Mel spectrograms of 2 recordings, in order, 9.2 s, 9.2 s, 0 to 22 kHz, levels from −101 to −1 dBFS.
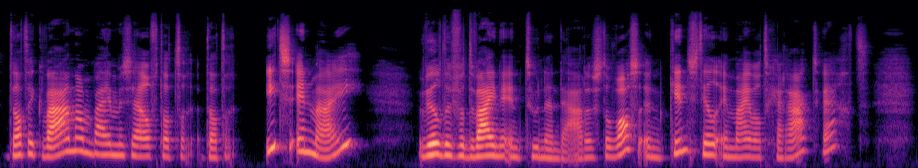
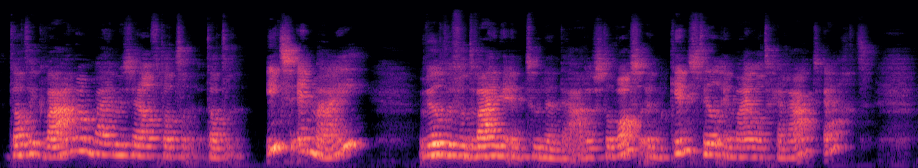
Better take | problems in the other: first | room echo; noticeable; dies away in 0.3 s // off-mic speech; far

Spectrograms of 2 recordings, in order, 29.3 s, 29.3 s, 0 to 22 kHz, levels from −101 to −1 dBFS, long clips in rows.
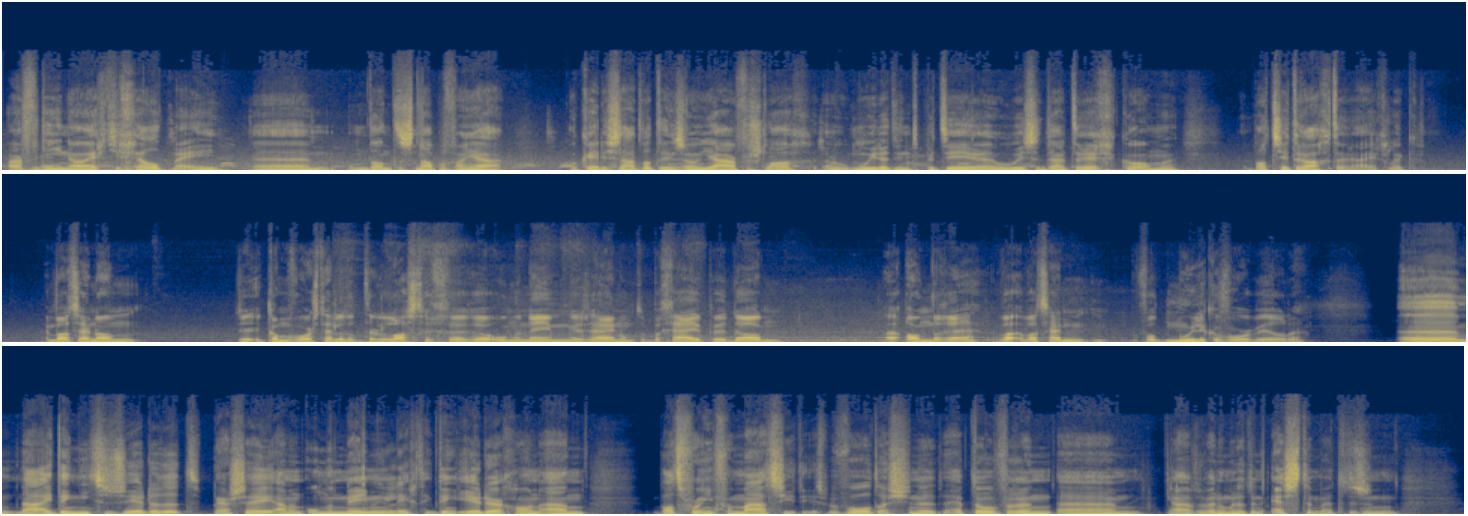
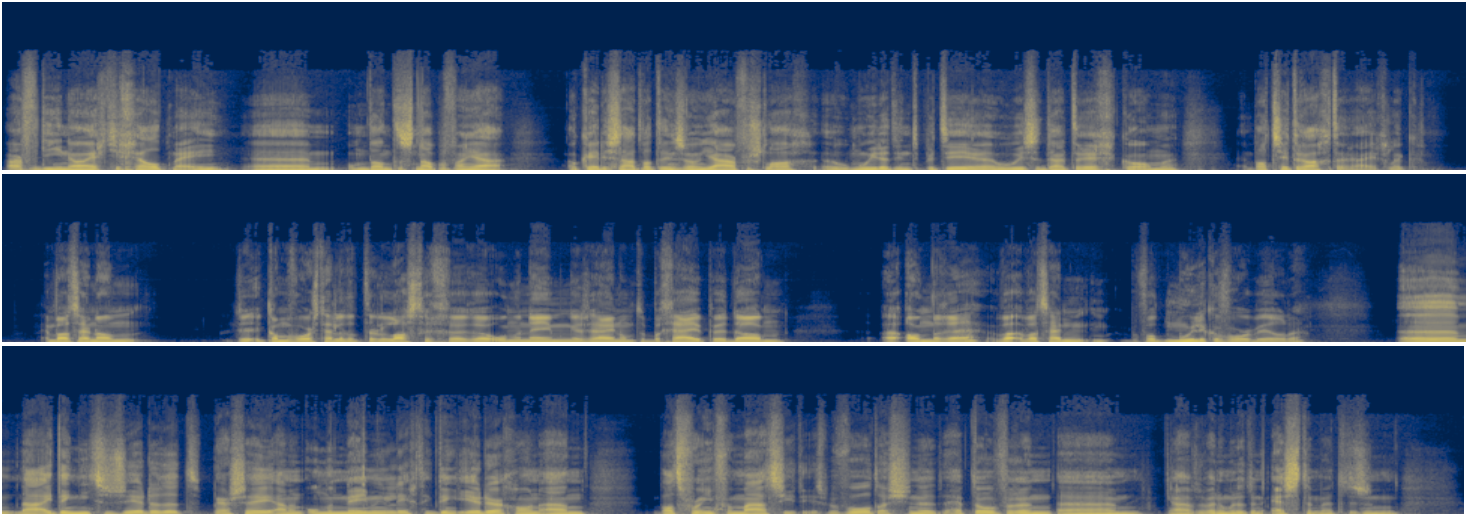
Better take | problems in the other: second | train or aircraft noise; noticeable; until 18 s; 20 dB below the speech

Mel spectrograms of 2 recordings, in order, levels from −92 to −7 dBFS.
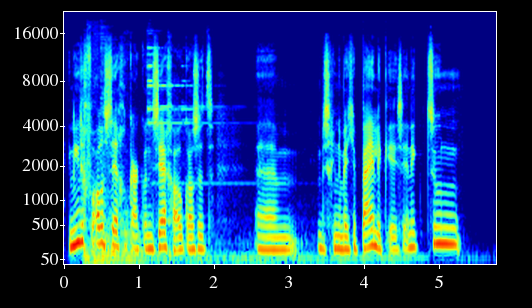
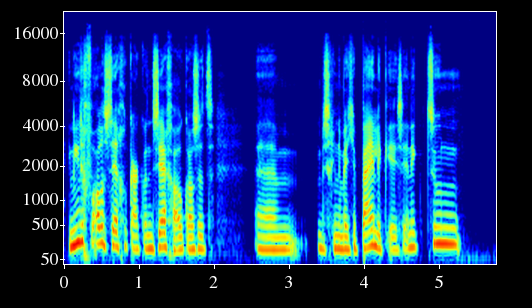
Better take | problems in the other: second | doorbell; noticeable; until 4.5 s; peak 10 dB below the speech

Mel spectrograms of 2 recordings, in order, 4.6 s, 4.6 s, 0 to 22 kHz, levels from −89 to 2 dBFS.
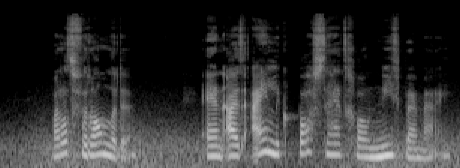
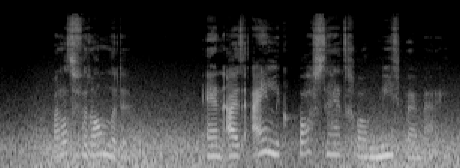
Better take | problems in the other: first | wind noise on the microphone; heavy; 7 dB below the speech; occasional gusts in the first

